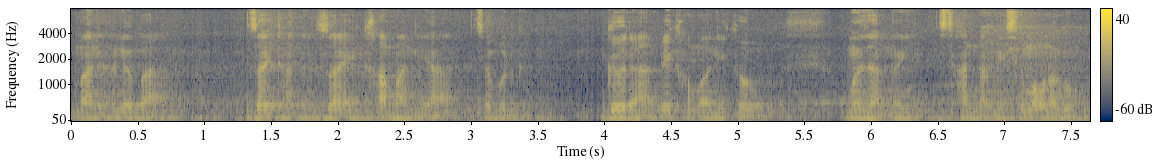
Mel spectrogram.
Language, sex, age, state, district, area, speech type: Bodo, male, 18-30, Assam, Chirang, rural, spontaneous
